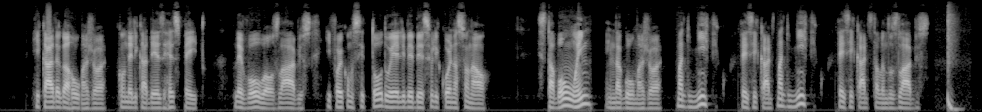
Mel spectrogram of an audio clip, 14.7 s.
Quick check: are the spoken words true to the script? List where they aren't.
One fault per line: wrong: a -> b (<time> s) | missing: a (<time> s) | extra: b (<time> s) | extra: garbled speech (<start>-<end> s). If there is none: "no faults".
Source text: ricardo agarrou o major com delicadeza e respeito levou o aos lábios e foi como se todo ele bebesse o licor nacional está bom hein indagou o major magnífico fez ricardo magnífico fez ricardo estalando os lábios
no faults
